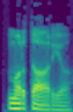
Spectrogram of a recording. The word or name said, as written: mortorio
